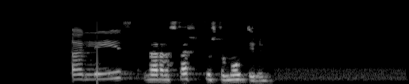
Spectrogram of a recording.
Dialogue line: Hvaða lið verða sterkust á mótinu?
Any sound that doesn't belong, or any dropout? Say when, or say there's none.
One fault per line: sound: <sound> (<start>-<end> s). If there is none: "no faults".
no faults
